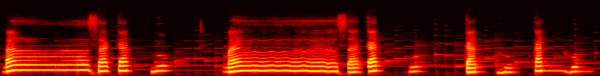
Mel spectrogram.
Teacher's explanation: Nunnya jelas, tanwinnya juga dibaca jelas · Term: izhar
